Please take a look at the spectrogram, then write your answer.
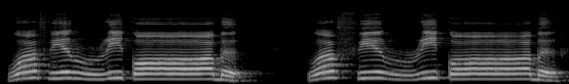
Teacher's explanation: یا دیکھیں چھوٹا سا آپ کو جیم نظر آ رہا ہے، تو یہ وقف جائز کی علامت ہے، تو یہاں پر ٹھہرنا بہتر ہے. وقف کی صورت میں با ساکن ہو جائے گا اور اس پر قلقلہ ہوگا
